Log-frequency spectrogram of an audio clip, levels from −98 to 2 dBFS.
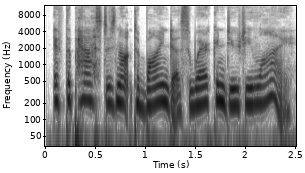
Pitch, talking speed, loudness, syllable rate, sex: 190 Hz, 285 wpm, -15 LUFS, 6.0 syllables/s, female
